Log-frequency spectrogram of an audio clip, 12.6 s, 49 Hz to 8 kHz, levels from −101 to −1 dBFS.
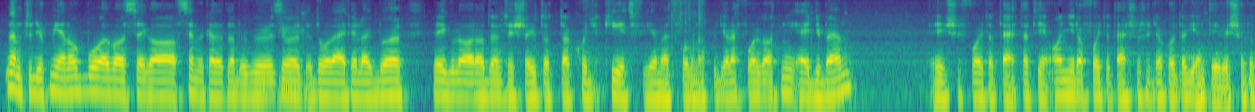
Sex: male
